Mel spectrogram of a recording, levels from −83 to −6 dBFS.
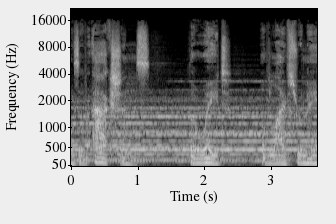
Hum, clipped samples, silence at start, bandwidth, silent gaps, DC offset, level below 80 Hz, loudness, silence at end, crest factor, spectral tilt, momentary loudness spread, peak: none; under 0.1%; 0 s; 17 kHz; none; under 0.1%; -56 dBFS; -23 LUFS; 0 s; 18 dB; -3 dB/octave; 9 LU; -6 dBFS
